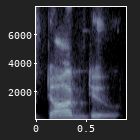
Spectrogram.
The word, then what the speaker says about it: Dokdo: And so And that's under the new Mungyobo system, the correct pronunciation is Dogdo for that island.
